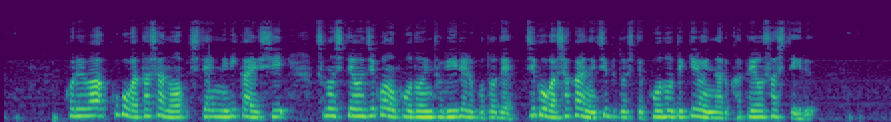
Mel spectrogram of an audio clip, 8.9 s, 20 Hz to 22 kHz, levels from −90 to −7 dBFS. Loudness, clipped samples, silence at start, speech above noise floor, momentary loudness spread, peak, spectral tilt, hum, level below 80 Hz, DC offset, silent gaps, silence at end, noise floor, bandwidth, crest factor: -26 LUFS; under 0.1%; 0.55 s; 34 dB; 9 LU; -10 dBFS; -6.5 dB/octave; none; -64 dBFS; under 0.1%; none; 0.8 s; -60 dBFS; 10.5 kHz; 16 dB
